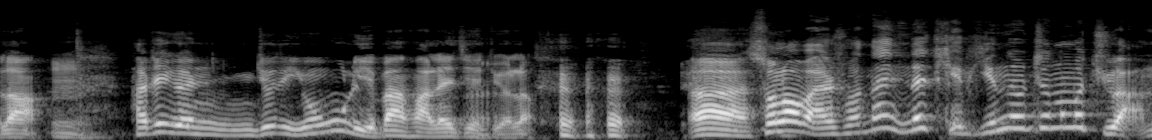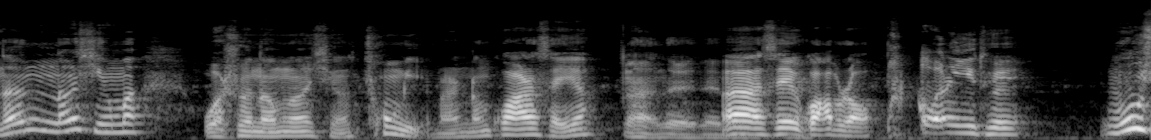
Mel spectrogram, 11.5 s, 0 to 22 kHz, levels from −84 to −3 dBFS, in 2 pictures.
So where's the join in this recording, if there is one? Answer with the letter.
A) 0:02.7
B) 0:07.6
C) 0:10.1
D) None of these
A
